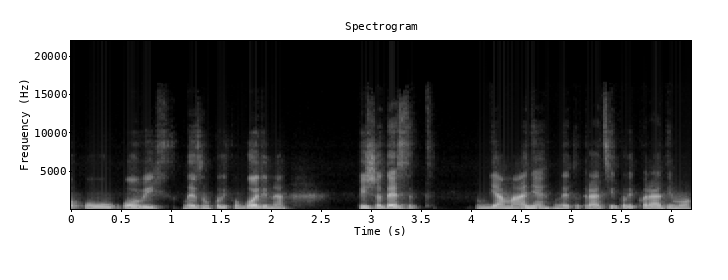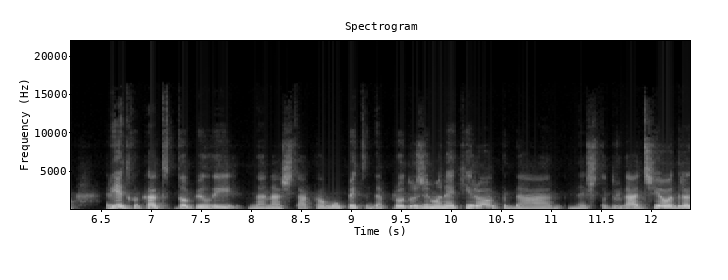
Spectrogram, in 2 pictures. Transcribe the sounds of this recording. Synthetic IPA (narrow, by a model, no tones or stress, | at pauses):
ʔuoʋix | ne̞znamko̞liko̞ɡo̞d̪ina̰ | ʋiʃed̪ːe̞set̪ | jaːmaɲe̞unet̪okɾat̪sijiko̞likoɾaːd̪imo̞ɾje̞t̪ko̞kad̪d̪o̞bilinanaʃt̪akaʋupit̪d̪apɾo̞d̪uːʒimo̞ne̞kiɾo̞kd̪ane̞ʃt̪od̪ɾuɡat͡ʃijeo̞d̪ɾa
